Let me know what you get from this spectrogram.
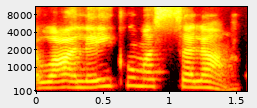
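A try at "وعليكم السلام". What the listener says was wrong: میم کے اوپر دمہ ہے. السلام. جی یہ بہت کامن غلطی ہے.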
